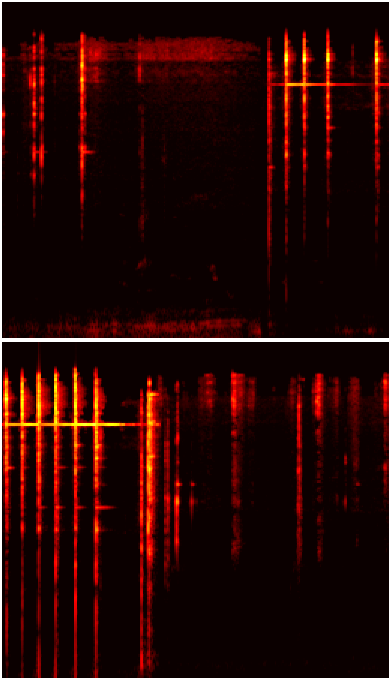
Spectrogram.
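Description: Hammer tapping a steel roller pin into a pipe cutter's frame: about a dozen sharp metal-on-metal taps with a high ring, coming quicker in the middle, then stopping.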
